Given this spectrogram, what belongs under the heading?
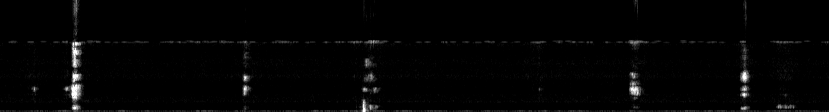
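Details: Six short, sharp sounds at irregular intervals over a steady low hum during a sneeze buildup, with one of three sneezes getting stuck. Hiccups.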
